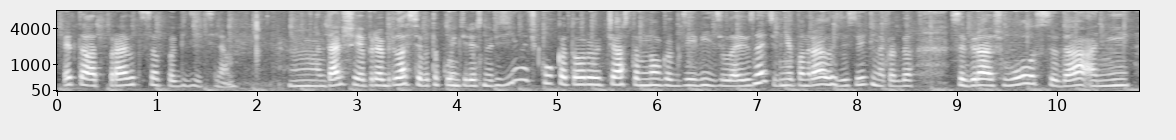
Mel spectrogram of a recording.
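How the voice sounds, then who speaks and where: A young woman with a slight cold, chatting casually to camera as a beauty vlogger in a small room on a lapel mic, with lots of fillers and soft diminutives. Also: fairly high pitch, quick pace, soft background music.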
